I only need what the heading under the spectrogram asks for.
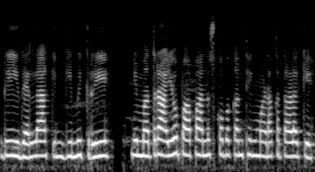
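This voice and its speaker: A woman voicing a scheming, quarrelsome young daughter-in-law in a cartoon story, in a shrill, nagging tone. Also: monotone, very fast, fairly bright tone. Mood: accusing.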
